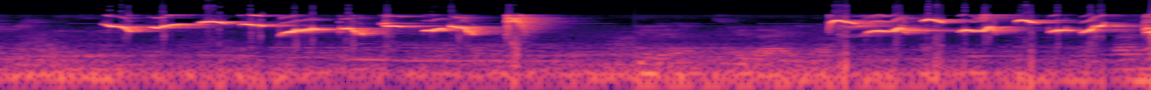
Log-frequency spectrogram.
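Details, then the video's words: Training recording of an oriental magpie-robin (kacer) in lively full-isian song. A run of quick, repeated slurred whistles steps downward, then pauses briefly. A second brisk series of bright, rising and falling notes follows. "MASTERAN KACER GACOR FULL ISIAN JOS"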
